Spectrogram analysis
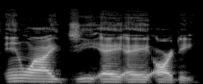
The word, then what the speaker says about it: Nygaard: It's Nygaard.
